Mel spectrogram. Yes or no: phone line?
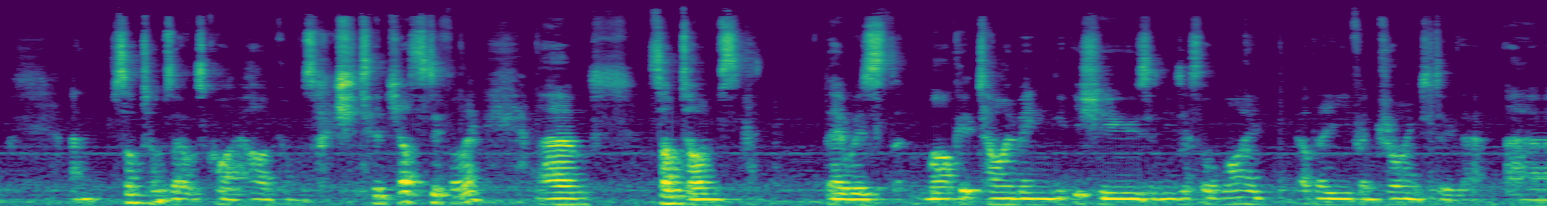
no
